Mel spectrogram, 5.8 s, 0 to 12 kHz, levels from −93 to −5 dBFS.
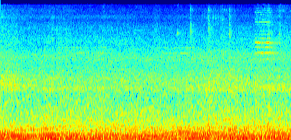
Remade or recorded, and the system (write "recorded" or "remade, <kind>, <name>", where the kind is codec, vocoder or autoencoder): recorded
